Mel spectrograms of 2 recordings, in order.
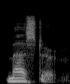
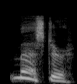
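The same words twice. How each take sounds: First: Calm. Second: High, sharp shouted cry. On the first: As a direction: say it calmly, pointing the way. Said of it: "calmly pointing to my uncle said". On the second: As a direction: throw the word out as a protest. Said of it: "I shouted". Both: A narrator's reading.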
